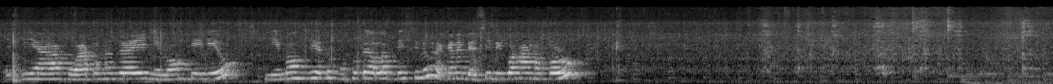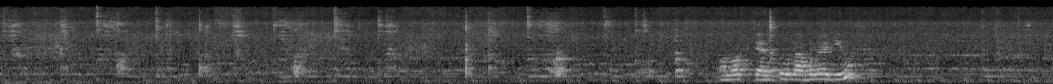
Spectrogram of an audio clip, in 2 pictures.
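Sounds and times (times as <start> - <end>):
meat and onions sizzling in oil: 0.0 - 21.0
wooden spatula scraping pan: 7.6 - 17.5.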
